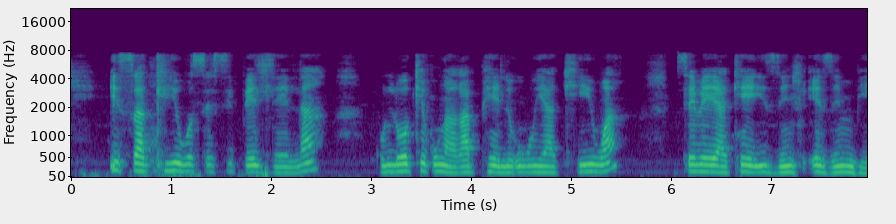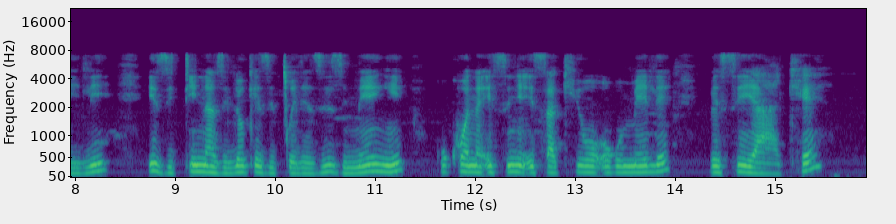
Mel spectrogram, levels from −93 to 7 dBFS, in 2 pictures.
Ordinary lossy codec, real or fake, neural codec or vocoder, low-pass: AAC, 48 kbps; real; none; 7.2 kHz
